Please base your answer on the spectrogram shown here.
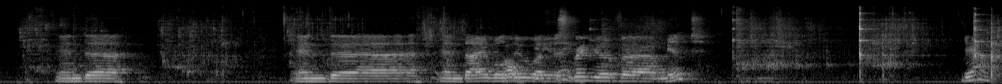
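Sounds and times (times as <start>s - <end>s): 
soda pouring into glasses: 0.2s - 4.8s, 7.4s - 9.6s
speech: 0.6s - 1.4s, 2.9s - 7.1s, 9.6s - 10.0s.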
